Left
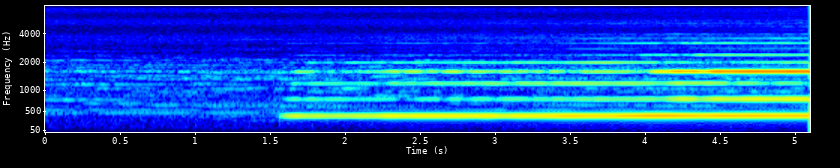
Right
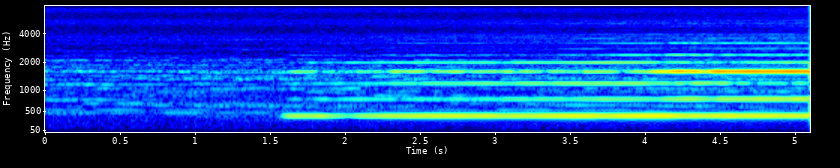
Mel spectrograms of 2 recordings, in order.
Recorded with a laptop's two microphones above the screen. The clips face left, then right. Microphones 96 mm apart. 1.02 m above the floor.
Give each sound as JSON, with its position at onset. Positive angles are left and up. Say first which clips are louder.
{"t": 1.6, "sound": "a flute", "louder": "left 5 dB", "side_deg": 75, "distance_m": 0.5}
